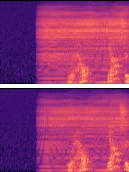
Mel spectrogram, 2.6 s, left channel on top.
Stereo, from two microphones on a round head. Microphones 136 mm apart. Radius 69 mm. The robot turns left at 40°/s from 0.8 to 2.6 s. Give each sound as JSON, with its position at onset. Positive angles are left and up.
{"t": 1.3, "sound": "a man speaking", "azimuth_deg": -70, "distance_m": 1.9}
